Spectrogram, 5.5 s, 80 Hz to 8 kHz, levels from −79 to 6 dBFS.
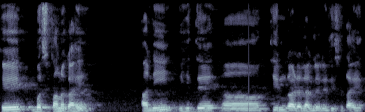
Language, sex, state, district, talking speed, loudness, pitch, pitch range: Marathi, male, Maharashtra, Pune, 130 wpm, -16 LUFS, 125 Hz, 115-135 Hz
